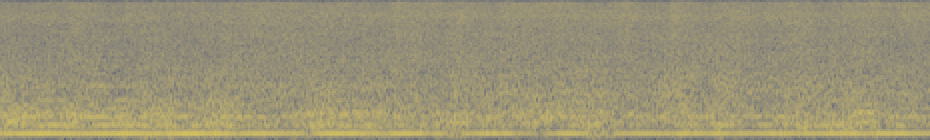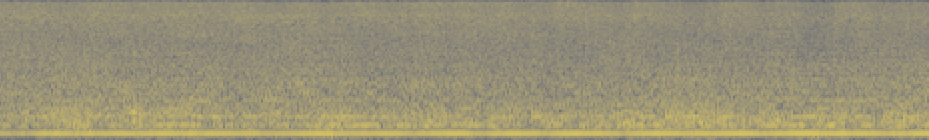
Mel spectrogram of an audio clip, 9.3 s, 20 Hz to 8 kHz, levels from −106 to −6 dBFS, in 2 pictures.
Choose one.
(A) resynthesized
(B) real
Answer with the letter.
A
